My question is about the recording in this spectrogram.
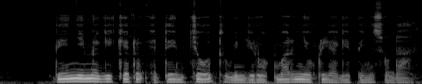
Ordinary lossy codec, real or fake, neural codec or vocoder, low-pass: none; real; none; none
